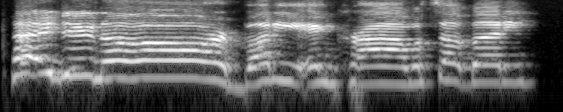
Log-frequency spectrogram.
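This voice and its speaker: A woman's voice: high-pitched, normal speed, pushed and bright. A woman from Korea hosting a casual video-call movie review, chatty and sarcastic. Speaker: host.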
